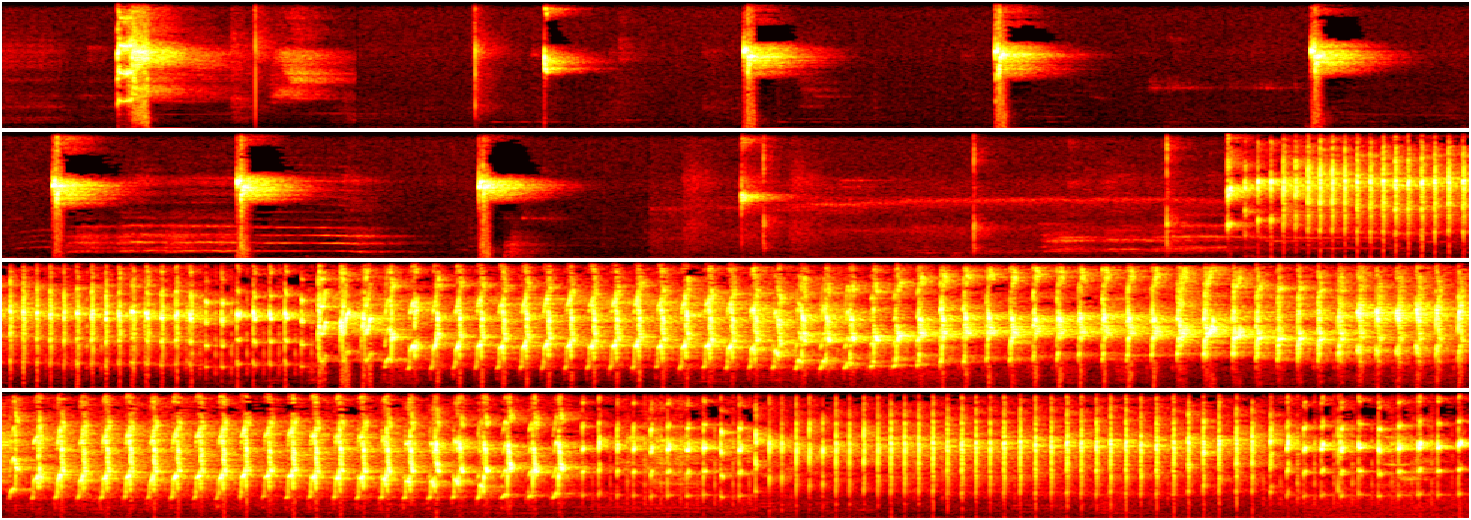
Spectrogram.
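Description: A lovebird calling: sharp single chirps about once a second, then about thirteen seconds in it breaks into a long, rapid, unbroken chattering trill. This is the 'ngekek panjang', the long chatter that lovebird keepers prize.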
